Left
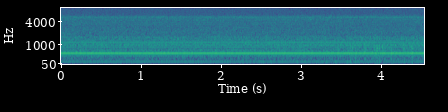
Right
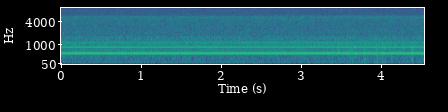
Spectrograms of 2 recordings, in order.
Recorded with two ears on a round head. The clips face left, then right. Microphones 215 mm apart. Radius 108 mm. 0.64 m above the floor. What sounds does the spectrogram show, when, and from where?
Only background noise.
